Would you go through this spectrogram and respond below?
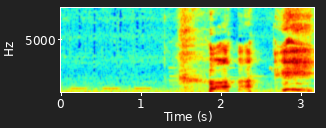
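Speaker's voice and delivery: breaking into high laughter; cracking up after the hang-up; high burst of laughter. Real, not acted. Receptionist just hung up.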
